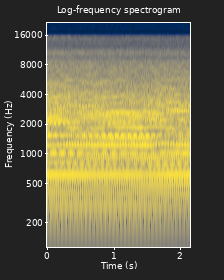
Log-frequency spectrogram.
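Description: Arena music after a home goal: one steady, held chord of several tones over the public-address system.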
